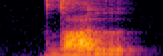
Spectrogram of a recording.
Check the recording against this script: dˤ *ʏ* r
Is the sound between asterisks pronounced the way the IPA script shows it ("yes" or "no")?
no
